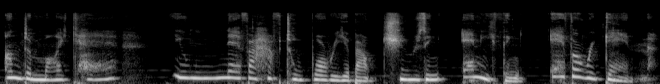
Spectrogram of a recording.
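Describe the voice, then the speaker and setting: A woman playing a possessive, condescending mechanic captor in an ASMR roleplay, speaking softly and half-whispered with playful menace. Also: on the high side, expressive, slightly rough, soft background music. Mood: controlling, coaxing. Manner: soft, half-whispered, slow, teasing.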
